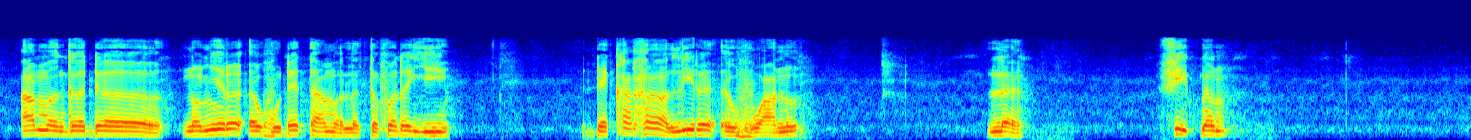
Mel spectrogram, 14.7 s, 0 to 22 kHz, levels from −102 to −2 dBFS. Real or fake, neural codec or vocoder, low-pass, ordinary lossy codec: fake; codec, 16 kHz, 4 kbps, FunCodec, trained on Chinese and English, 50 frames a second; 7.2 kHz; MP3, 64 kbps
